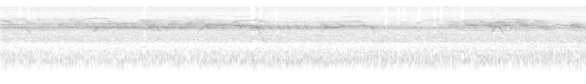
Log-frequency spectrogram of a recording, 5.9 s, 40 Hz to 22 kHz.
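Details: Northern goshawk chicks in Riga, Latvia, on BKUS grounds, 17 May 2024, as the female Perle feeds them: a thin, high, overlapping whine of begging calls, some notes sliding up and down, over faint outdoor background noise.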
